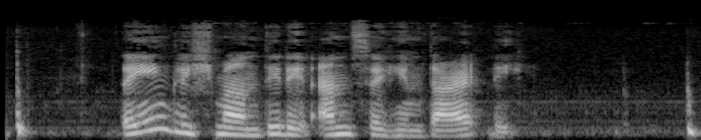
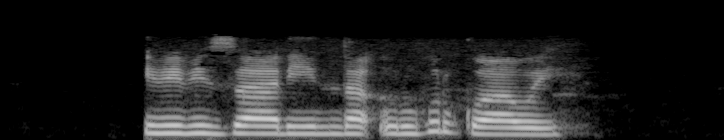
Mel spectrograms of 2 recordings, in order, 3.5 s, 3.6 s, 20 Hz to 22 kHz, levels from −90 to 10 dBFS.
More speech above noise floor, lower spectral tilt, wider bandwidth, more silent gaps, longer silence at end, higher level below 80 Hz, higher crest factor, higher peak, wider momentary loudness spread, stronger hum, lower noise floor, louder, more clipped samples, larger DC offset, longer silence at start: second, 34 dB vs 66 dB; about the same, -5 dB/octave vs -6 dB/octave; first, 12 kHz vs 7.8 kHz; neither; second, 0 s vs 0.8 s; about the same, -62 dBFS vs -64 dBFS; about the same, 18 dB vs 16 dB; about the same, -2 dBFS vs -2 dBFS; first, 13 LU vs 7 LU; neither; second, -52 dBFS vs -83 dBFS; about the same, -18 LUFS vs -17 LUFS; neither; neither; second, 0.1 s vs 0.7 s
